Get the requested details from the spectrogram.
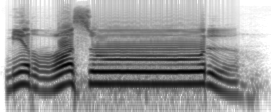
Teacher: Jadi dikatakan kamil, nunnya tidak, sudah hilang. Sudah hilang sempurna. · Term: Idgham mutaqaribain, shagir, kamil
